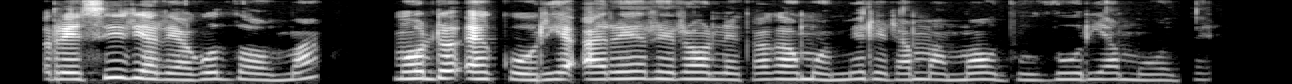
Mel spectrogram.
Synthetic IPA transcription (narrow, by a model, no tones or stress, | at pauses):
ɾesiɾjaɾeaɣoðɔma | mondoʔɛkoɾjaʔaɾeɾeɾɔnɛkaɣamɔmeɾeɾamamaoðuðuɾjamɔðɛ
